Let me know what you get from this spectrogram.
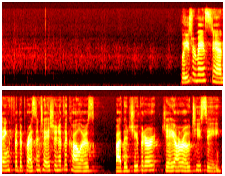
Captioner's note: applause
